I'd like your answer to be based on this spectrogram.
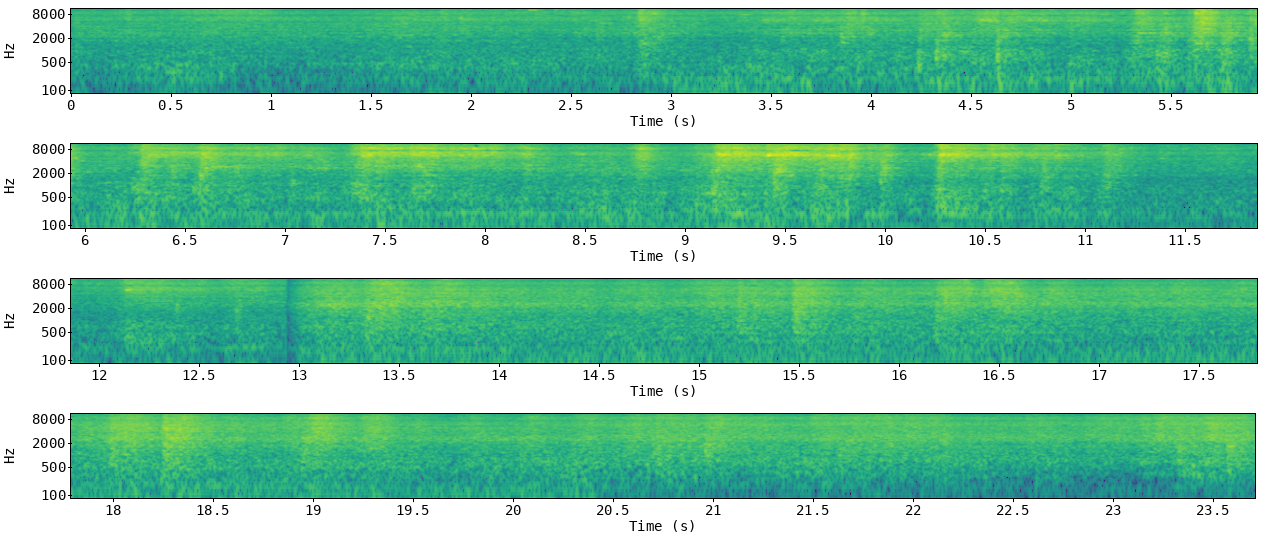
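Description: The Kochuveli–Amritsar Express runs fast on rails with a loud, steady rumble and rhythmic clacking of wheels, close by and continuous, with occasional squeals.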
